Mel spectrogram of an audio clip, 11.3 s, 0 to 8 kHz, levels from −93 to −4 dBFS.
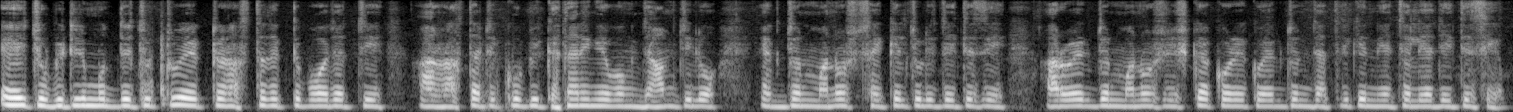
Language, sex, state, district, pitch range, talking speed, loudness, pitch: Bengali, male, Assam, Hailakandi, 160-180 Hz, 160 wpm, -21 LUFS, 170 Hz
